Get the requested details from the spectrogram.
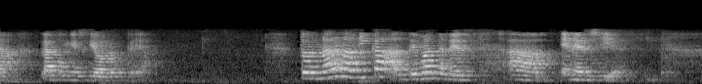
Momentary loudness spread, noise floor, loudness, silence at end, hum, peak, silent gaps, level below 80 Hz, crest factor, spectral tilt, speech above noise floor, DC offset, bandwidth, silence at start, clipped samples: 20 LU; -44 dBFS; -15 LUFS; 0 s; none; 0 dBFS; none; -60 dBFS; 16 dB; -4 dB/octave; 29 dB; under 0.1%; 5.4 kHz; 0 s; under 0.1%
